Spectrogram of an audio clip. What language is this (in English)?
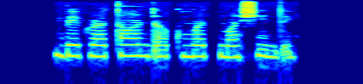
Pashto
